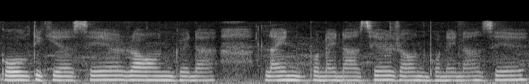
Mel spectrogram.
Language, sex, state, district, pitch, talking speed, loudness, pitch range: Nagamese, female, Nagaland, Kohima, 195 Hz, 160 wpm, -16 LUFS, 190-205 Hz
